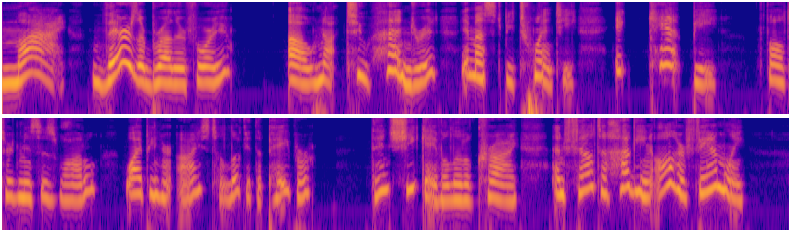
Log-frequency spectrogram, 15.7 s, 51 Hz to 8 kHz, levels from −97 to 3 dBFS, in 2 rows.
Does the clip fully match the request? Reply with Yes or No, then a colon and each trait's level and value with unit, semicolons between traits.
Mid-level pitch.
No: high, 235 Hz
